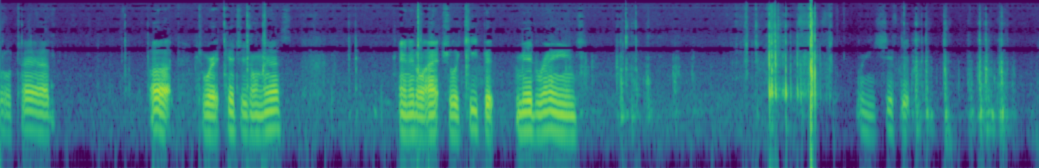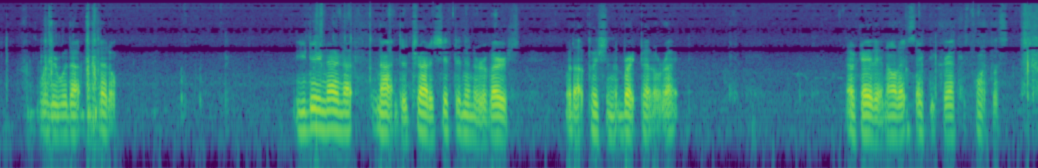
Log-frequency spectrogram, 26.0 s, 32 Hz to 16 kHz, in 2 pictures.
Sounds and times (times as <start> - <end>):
Speech: 0.0 - 0.7, 1.8 - 3.6, 5.0 - 7.3, 10.7 - 11.4, 13.4 - 14.5, 16.7 - 21.5, 23.5 - 25.6.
